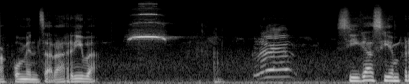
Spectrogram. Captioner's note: whistle blows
